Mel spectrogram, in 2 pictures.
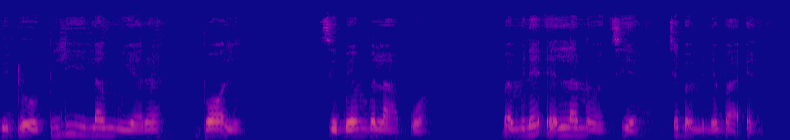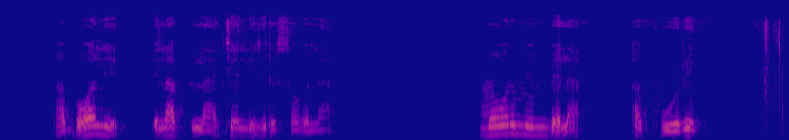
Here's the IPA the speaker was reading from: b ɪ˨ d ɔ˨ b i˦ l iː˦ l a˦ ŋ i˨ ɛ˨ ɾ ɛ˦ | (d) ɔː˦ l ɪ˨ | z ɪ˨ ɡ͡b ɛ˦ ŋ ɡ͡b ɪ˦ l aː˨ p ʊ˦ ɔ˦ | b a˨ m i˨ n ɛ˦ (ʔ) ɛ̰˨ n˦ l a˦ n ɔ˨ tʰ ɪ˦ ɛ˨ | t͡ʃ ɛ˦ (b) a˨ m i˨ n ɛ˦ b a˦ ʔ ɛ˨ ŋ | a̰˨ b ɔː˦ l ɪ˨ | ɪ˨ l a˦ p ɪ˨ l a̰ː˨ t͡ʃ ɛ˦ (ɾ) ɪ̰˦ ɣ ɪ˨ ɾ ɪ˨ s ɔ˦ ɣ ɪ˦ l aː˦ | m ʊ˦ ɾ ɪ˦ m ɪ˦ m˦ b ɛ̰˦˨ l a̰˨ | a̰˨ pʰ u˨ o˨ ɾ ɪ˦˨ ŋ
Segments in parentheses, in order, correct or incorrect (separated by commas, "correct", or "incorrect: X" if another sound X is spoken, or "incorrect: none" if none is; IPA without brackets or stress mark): incorrect: b, correct, correct, incorrect: l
